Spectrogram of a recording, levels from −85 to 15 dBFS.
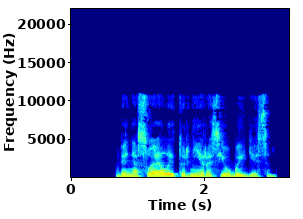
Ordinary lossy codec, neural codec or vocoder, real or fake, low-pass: MP3, 48 kbps; none; real; 10.8 kHz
